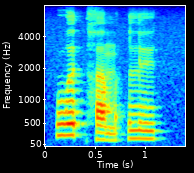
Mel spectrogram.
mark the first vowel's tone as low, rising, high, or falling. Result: high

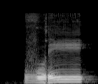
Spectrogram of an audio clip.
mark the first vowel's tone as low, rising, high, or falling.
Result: low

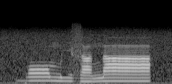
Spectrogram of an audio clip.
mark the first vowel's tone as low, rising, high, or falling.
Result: high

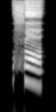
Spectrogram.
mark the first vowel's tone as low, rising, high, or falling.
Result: falling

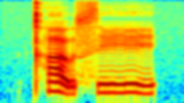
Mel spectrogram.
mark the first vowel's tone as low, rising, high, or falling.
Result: falling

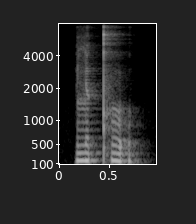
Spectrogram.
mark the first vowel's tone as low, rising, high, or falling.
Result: low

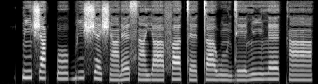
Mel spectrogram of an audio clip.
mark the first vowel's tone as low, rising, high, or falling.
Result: high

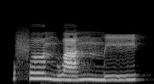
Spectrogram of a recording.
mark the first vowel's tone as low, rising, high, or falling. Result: high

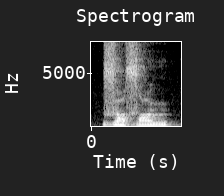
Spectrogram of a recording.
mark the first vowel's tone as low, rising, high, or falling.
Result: falling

